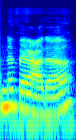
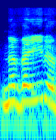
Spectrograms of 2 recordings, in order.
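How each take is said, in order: First: It uses the usual pronunciation, as for the state. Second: It uses the local Missouri pronunciation of the name. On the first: This is how the state's name is usually said. The speaker calls it wrong. "not Nevada" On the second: This is how locals name the Missouri town. The speaker calls it right. "In Missouri, they call it Nevada. Like straight up, that's how they pronounce it"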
